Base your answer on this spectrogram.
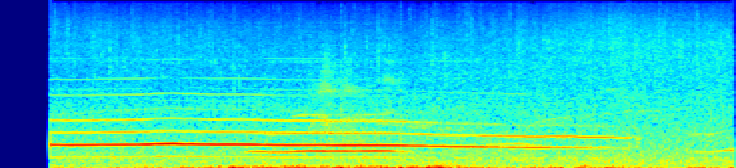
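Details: Wolves howling together in long, steady, overlapping tones that hold level and slowly glide, with one voice entering lower partway through, over a constant hiss like rain.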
